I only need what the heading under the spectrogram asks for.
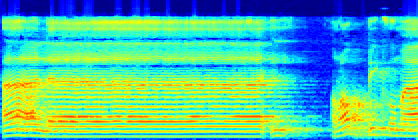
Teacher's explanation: را کی زبر کی وجہ سے را کو پر پڑھ رہے ہیں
